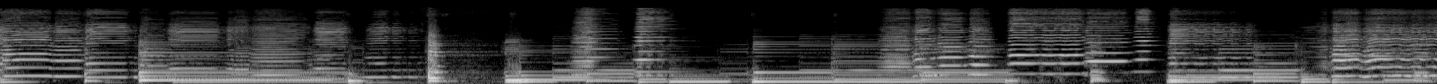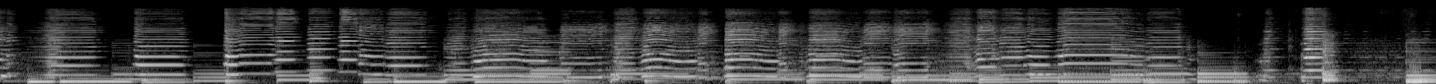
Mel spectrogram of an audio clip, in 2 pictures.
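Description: Blues harmonica played into a microphone, a solo line of held and wavering notes with a few brief breaks, over hollow-body guitar accompaniment.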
